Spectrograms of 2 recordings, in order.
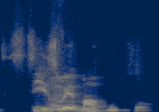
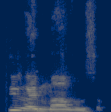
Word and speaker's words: Sizwe Mavuso: Okay, how do I pronounce Sizwe Mavuso? You're on mute, but it looked like it worked. That's very impressive. That's more or less, yeah, how you pronounce it. Sizwe Mavuso.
